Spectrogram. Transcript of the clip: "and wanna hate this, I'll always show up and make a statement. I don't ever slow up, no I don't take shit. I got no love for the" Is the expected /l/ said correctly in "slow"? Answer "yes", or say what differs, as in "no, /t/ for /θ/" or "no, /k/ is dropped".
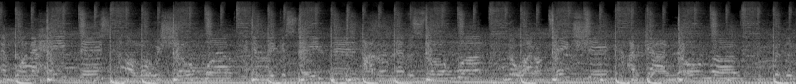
no, /l/ is dropped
